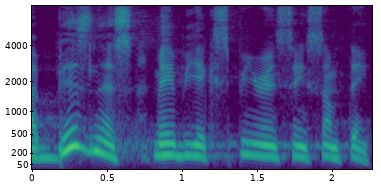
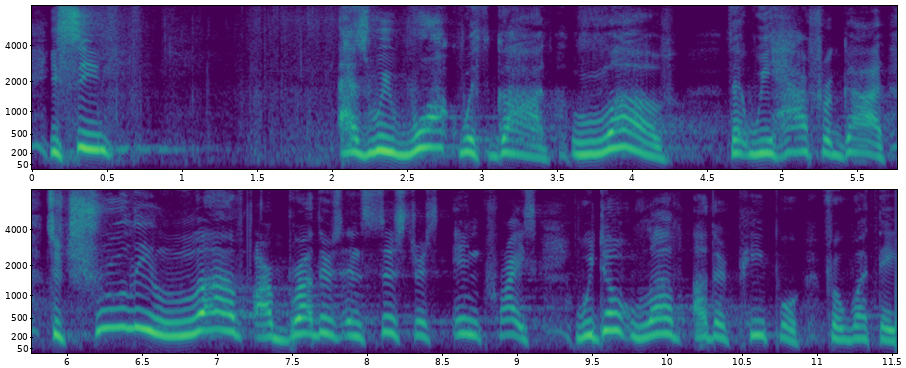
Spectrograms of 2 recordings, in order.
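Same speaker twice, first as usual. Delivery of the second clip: fervent preaching; 6 semitones higher, 6 dB louder than usual. Acted. Pastor lifts voice on love.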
